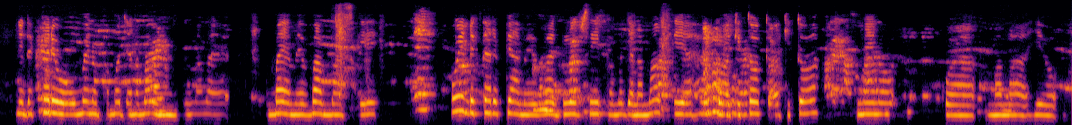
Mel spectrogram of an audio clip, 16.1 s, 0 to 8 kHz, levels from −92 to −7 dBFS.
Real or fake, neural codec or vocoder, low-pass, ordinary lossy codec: real; none; 7.2 kHz; AAC, 48 kbps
